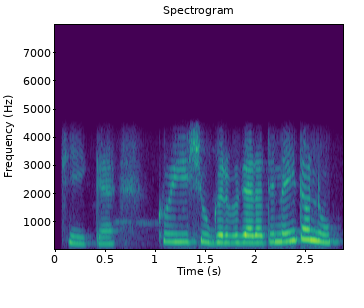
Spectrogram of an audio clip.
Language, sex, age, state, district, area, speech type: Punjabi, female, 18-30, Punjab, Gurdaspur, rural, conversation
